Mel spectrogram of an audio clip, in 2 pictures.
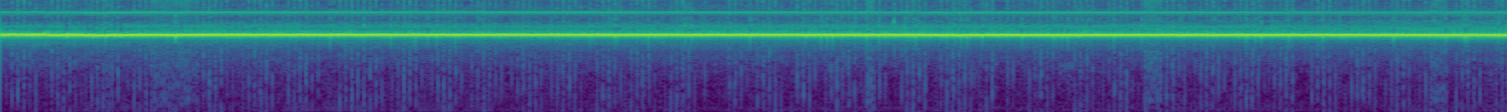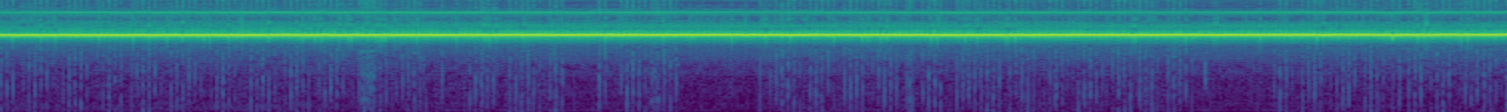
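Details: Many vineyard mole crickets (Gryllotalpa vineae) singing underground from small holes in a vineyard in Gironde, France. A very loud, high, unvarying electric-sounding trill continues without breaks, pitch constant from start to finish.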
